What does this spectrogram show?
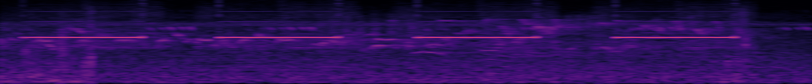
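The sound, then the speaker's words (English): Four steady, high-pitched electronic beeps, each about half a second, repeat at a regular one-second pace over faint background noise, with no voices; the beep is triggered by a rat trained to sniff container air vents, signalling to the trainer a positive wildlife-product sample. “So the beep sound is feedback to the trainer to indicate that the rat have shown that this is positive and if it's correct then the trainer click and the rat get the food reward.”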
